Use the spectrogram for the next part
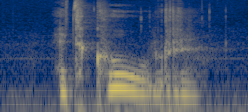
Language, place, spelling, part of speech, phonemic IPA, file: Swedish, Gotland, kor, noun, /kuːr/, Sv-kor.ogg
- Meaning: 1. indefinite plural of ko 2. chancel, choir (space around the altar in a church) 3. a choir (singing group)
